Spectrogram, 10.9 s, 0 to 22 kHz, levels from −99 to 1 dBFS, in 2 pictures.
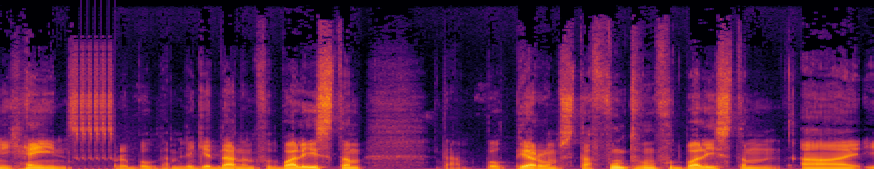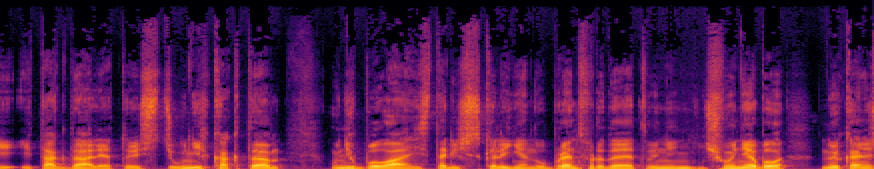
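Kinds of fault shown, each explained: System hang loop: the playback side stalled while the audio hardware kept replaying its last ring buffer, so a 42.67 ms slice of speech repeats exactly five times from 0.51 to 0.73 s, a rough 23.4 Hz stutter that fits a 2048-sample buffer, with about a fifth of a second of speech lost. On a waveform the same short shape tiles identically; a spectrogram shows a repeated block with vertical seams every 43 ms.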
